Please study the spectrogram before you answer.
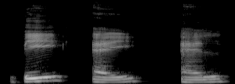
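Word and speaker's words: bald: B BT is spelled b a l d a d on the end of the syllable in German is pronounced more like a t so b a l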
